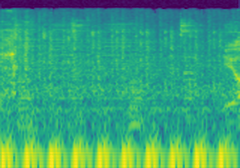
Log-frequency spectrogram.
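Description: Tractor engine idling with a steady low throb, about six beats a second, while the cultivator's clogged roller is being cleared.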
